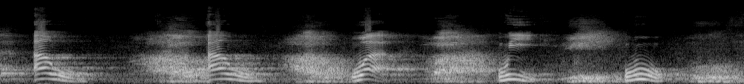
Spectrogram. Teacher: Ya, karena wawu harus maju, ya. Makhrajnya seperti itu. Ya, dimoncongkan. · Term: huruf waw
